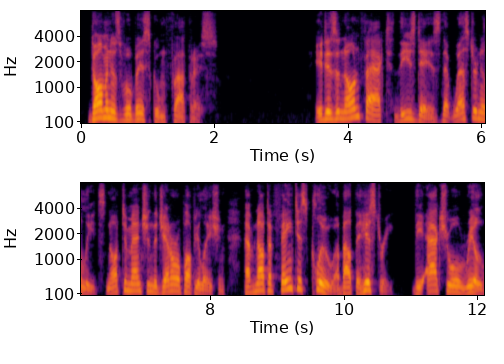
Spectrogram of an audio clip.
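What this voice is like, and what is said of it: Put-on Slavic accent. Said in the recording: “I'm going to read this in generally a Slavic accent ... a voice that somewhat sounded like his”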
